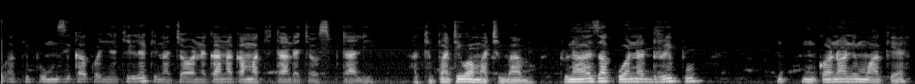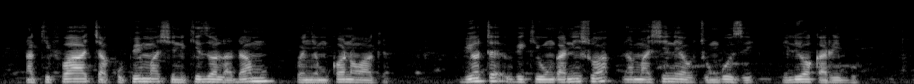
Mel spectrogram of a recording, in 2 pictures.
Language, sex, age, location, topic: Swahili, male, 25-35, Nairobi, health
